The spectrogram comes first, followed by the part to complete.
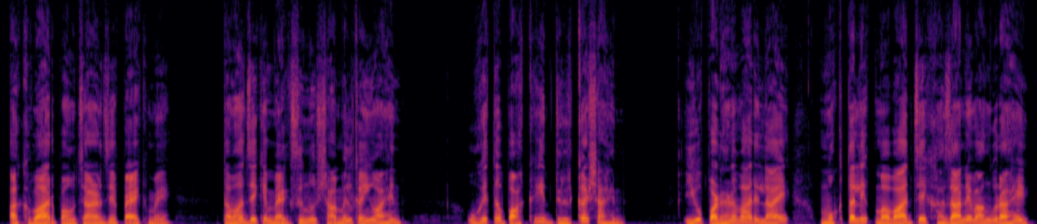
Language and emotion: Sindhi, happy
